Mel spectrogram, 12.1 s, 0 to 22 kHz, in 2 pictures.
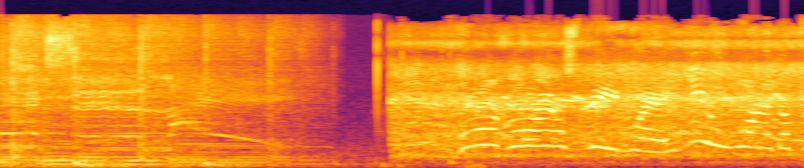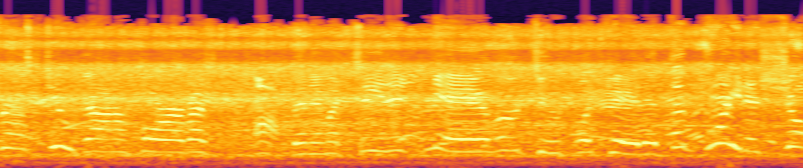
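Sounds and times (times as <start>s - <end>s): rock music: 0.0s - 3.6s
announcer speaking: 3.3s - 12.0s.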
